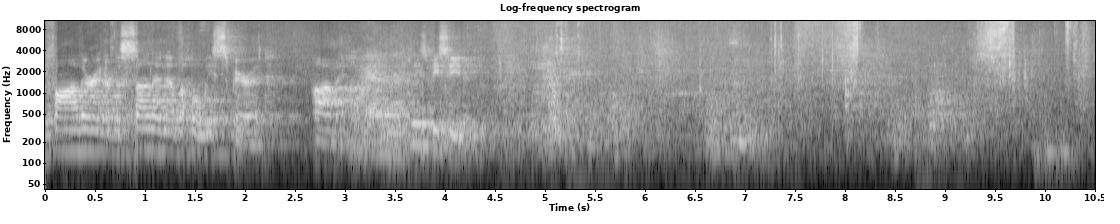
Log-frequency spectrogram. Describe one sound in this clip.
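A middle-aged man speaks with animation in a room with some echo.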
